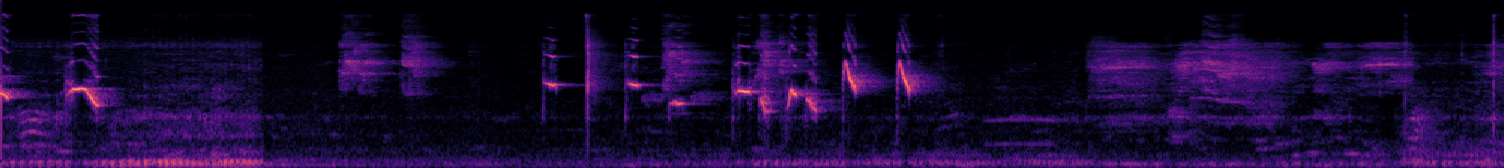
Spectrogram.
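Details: A female greater green leafbird calls to attract a male, a recording for luring other leafbirds: one whistle, then a cluster of sharp, rising-and-falling chirps midway, with low hum and soft hiss around them.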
